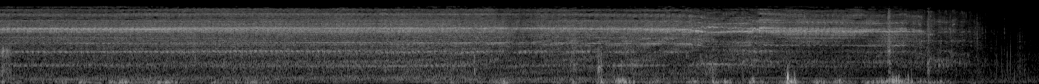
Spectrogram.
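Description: Small electric motor and rotor blades of a Double Horse 9053 RC helicopter whining steadily as it hovers low. The pitch dips slightly near the end and then the whine dies away.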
